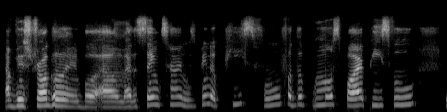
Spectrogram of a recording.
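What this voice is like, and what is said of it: Sick-sounding voice. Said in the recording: “I've been sick. Uh, I don't know if people can tell from my voice.”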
